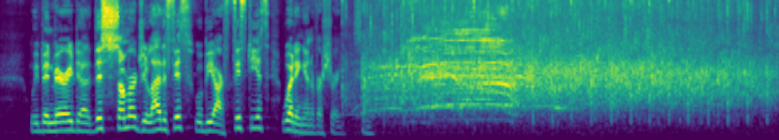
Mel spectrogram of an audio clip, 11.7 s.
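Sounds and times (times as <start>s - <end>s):
speech: 0.5s - 5.8s
audience applause: 5.1s - 11.6s.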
